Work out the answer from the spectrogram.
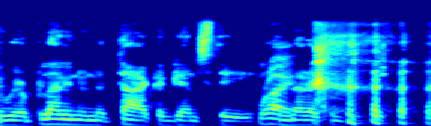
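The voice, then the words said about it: Put-on Russian accent. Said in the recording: “That was a Russian accent”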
